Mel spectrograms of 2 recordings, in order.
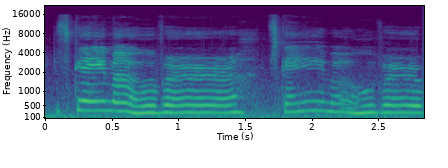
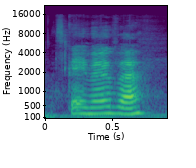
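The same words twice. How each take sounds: First: Slow, stretched wail of defeat; slow, trailing, resigned sing-song; drawn-out lament. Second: Said in the usual way. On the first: Real, not acted. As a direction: draw out GAME and OVER mournfully.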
